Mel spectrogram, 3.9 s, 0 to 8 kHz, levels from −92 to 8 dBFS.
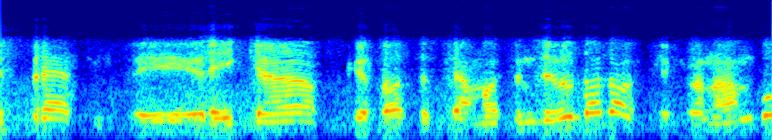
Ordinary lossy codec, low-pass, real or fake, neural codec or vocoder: AAC, 32 kbps; 7.2 kHz; real; none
